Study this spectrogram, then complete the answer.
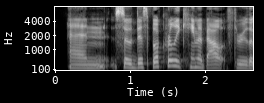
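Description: A woman speaks in a normal speaking voice at a moderate pace. The sound is dry and close, with no echo. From Northern California. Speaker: political science professor and author. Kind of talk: book talk with audience. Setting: bookstore event with live audience.

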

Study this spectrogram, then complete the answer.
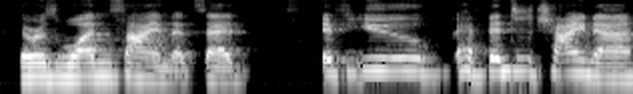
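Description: Here is an ordinary speaking voice from a woman with an American accent. She keeps a moderate pace and a lively intonation. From New York State, US. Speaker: travel journalist. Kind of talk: interview.

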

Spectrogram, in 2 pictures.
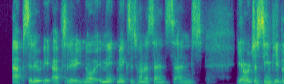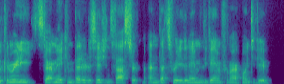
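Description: Against a quiet background, a man with an Irish accent talks at a very fast pace, his medium-pitched voice carrying lively intonation. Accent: Irish (Clare). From Ireland, Ennis, County Clare. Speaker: software startup co-founder. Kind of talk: podcast interview.

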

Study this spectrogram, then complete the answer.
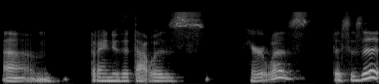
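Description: The woman speaks with vocal fry. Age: 30s. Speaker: author and speaker. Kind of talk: interview.

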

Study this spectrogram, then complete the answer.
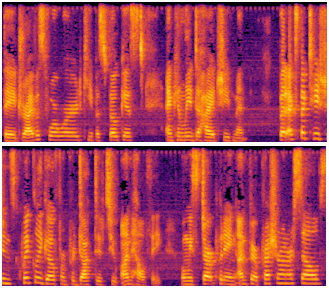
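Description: A woman speaks at a fairly quick pace with a fairly high pitch and ordinary pitch variation. She has an unremarkable speaking voice. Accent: American. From Maryland, US. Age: 20s. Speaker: college student, mental health advocate. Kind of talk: interview.

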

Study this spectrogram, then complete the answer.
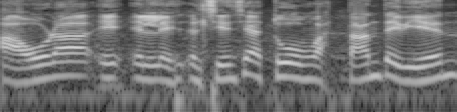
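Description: Fairly even intonation runs through a man's speech. Behind him, background noise is noticeable. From Paraguay. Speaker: rugby player. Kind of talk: interview. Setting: at a stadium.

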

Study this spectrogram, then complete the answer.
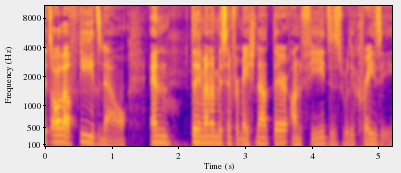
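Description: A man with an unremarkable speaking voice and medium pitch talks at a fairly quick pace with ordinary pitch variation, in a very clean recording with a silent background. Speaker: podcast host. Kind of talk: casual chat.

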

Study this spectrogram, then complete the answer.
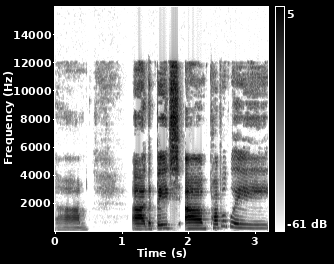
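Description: Her tone bright and sharp, a woman speaks with very wide pitch swings. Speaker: school parent. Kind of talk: podcast interview.

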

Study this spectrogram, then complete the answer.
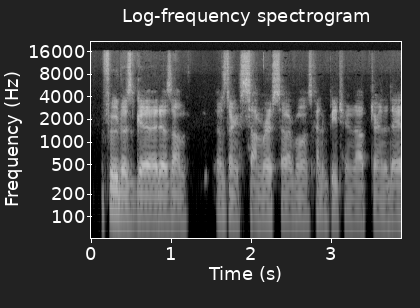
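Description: A dark, mellow tone comes through on a very clean recording with a silent background. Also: man. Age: 30s. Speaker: tech startup executive. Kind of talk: casual interview.

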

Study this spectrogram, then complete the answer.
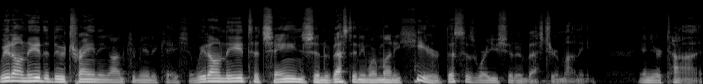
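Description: A man's fairly low, dark, mellow voice in a Midwestern American accent, very fast, with big swings in loudness. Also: lively intonation. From Iowa, Cedar Rapids. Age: 50s. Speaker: diversity consultant. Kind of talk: casual interview.

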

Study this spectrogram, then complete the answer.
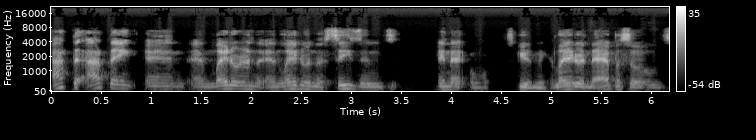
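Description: A man speaks in an ordinary speaking voice at a medium pitch. His pace is fairly quick, with ordinary pitch variation. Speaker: podcast guest co-host. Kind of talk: casual chat.

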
